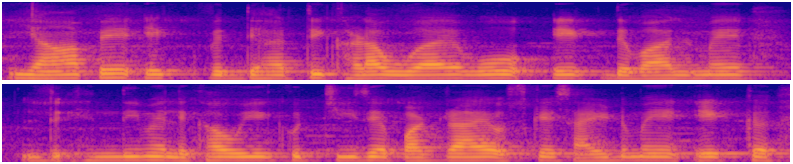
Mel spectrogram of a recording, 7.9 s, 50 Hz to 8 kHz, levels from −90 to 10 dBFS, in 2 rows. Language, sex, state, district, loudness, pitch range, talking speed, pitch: Hindi, male, Bihar, Saran, -18 LUFS, 130-135 Hz, 200 wpm, 130 Hz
